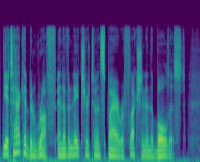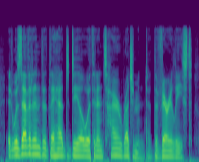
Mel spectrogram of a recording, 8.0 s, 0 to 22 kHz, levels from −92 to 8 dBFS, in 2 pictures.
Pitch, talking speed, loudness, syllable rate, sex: 120 Hz, 235 wpm, -20 LUFS, 6.3 syllables/s, male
